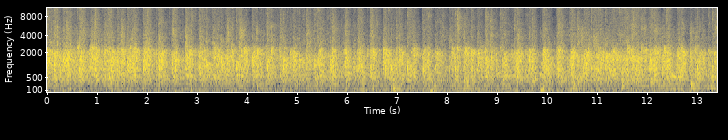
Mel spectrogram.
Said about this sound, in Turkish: Hemen alkışlarınızla Bülent Korkmaz'ı da çağırıyoruz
